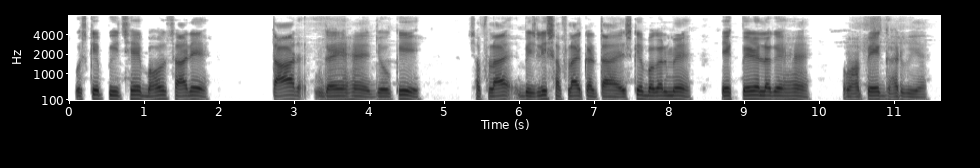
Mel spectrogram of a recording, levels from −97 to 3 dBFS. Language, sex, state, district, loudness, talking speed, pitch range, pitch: Hindi, male, Bihar, Jamui, -17 LUFS, 140 wpm, 115-130 Hz, 120 Hz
